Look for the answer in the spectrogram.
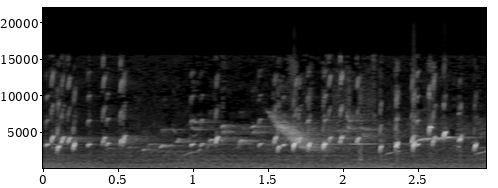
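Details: European goldfinch song for encouraging caged goldfinches: crisp, separate high tweets at first, then a quick slurred note and a lively run of chirps, steady background hiss.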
